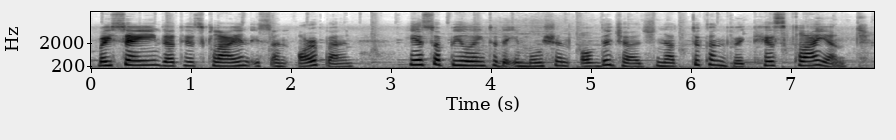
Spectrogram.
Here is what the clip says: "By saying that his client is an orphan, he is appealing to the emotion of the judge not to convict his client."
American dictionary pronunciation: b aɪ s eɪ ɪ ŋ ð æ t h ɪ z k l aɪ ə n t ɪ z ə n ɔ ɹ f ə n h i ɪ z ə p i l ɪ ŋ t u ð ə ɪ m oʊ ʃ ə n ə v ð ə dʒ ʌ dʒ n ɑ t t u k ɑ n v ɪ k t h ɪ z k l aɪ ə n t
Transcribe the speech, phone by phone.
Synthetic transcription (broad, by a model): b aɪ s eɪ ɪ ŋ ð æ t h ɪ s k l aɪ ə n t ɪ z ə n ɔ ɹ p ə n h i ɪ s ə p i l ɪ ŋ t u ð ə ɪ m oʊ ʃ ə n ə v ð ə dʒ ʌ dʒ n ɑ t t u k ɑ n v ɪ k t h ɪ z k l aɪ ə n t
